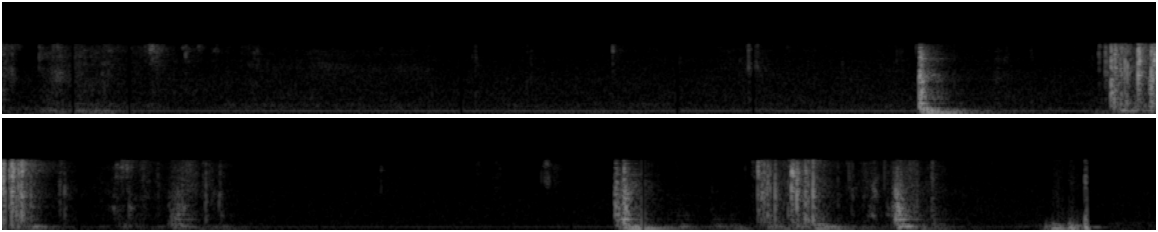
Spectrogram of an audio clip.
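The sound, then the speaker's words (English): Tarot cards being shuffled by a tarot reader in several short, crisp riffling bursts separated by quiet pauses, fairly loud over a faint steady hum, with no talking. “My mic while I was shuffling there, but there's that little awkward pause when tarot readers start shuffling away.”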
